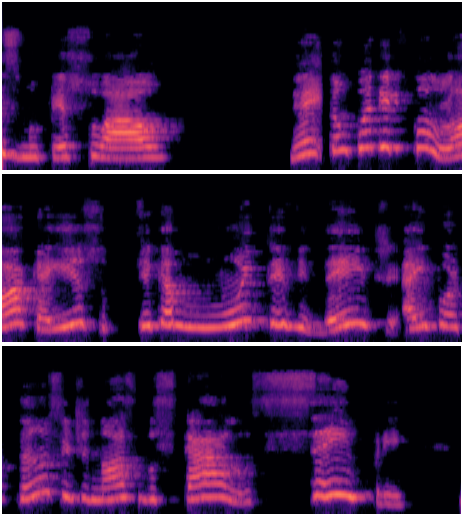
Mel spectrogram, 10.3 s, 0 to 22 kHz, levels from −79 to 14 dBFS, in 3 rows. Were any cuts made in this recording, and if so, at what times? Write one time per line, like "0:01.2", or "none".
0:02.4
0:04.3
